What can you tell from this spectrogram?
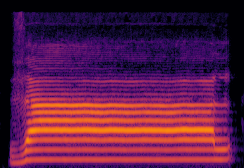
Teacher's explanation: জিহ্বার আগা উপরে দুই দাঁতের আগায় লাগাবেন, লাগিয়ে নরম করে 1 2 3 আলিফ টেনে পড়বেন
